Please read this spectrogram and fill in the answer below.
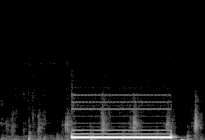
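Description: A single loud, steady electronic beep tone, about two seconds long, starting a little over a second in and stopping abruptly.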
